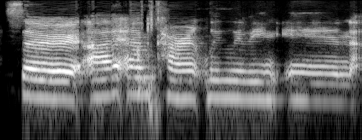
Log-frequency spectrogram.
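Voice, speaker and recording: Over a video call webcam in a small room, an Australian woman in her twenties leads a breathing exercise and then welcomes attendees to the online conference she is hosting. She counts calmly and softly and greets people warmly, speaking slowly in a mid-range voice. The audio is poor, with a little hiss or hum.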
